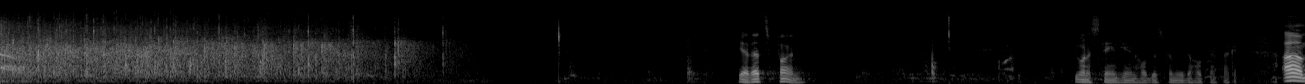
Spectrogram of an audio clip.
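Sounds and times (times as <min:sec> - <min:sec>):
audience applause at a church service after a scripture reading: 0:00.0 - 0:04.7
speech: 0:07.4 - 0:08.2, 0:10.8 - 0:13.0.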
